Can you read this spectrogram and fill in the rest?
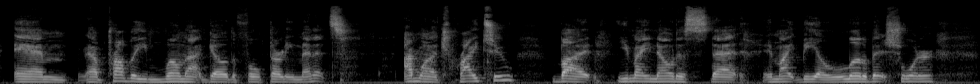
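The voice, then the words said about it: Sick voice, throat clearing and coughing. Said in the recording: “You're going to be hearing me clear my throat and coughing quite a bit ... I'm getting a little bit sick, and so I hope my voice is not too distracting”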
